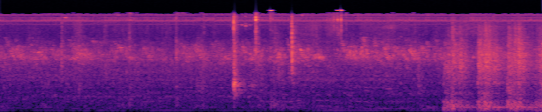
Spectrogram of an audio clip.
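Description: A few short bird chirps over a quiet stable background. About five and a half seconds in, a loud run of rattling and knocking begins.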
